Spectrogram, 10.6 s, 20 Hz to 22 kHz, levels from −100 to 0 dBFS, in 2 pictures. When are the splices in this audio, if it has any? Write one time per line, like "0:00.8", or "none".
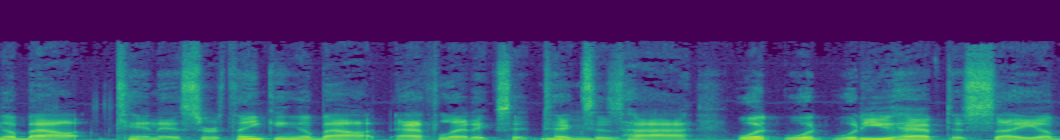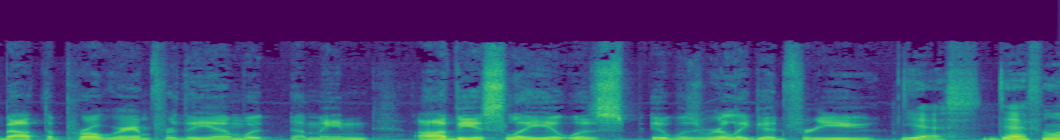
none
